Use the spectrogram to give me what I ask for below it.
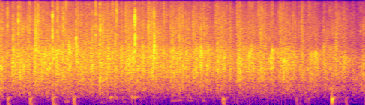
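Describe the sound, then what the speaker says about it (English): Audience applause for artwork at a climate action panel event, an even patter of many hands clapping at moderate distance, fairly soft, with a few sharper nearby claps standing out. "One more time, a round of applause for all the great artwork."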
